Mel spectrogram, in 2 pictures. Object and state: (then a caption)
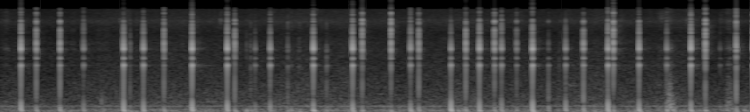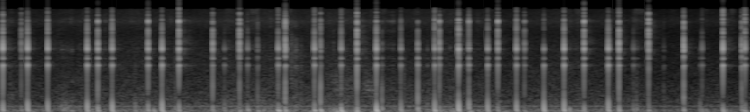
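Plastic container tapped and scratched with fingernails. Long fingernails tap and scratch a small, hollow, translucent purple plastic container in a rapid, uneven stream of sharp, bright clicks. Each click dies away almost instantly, with soft scratching in between and a faint steady low hum underneath.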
